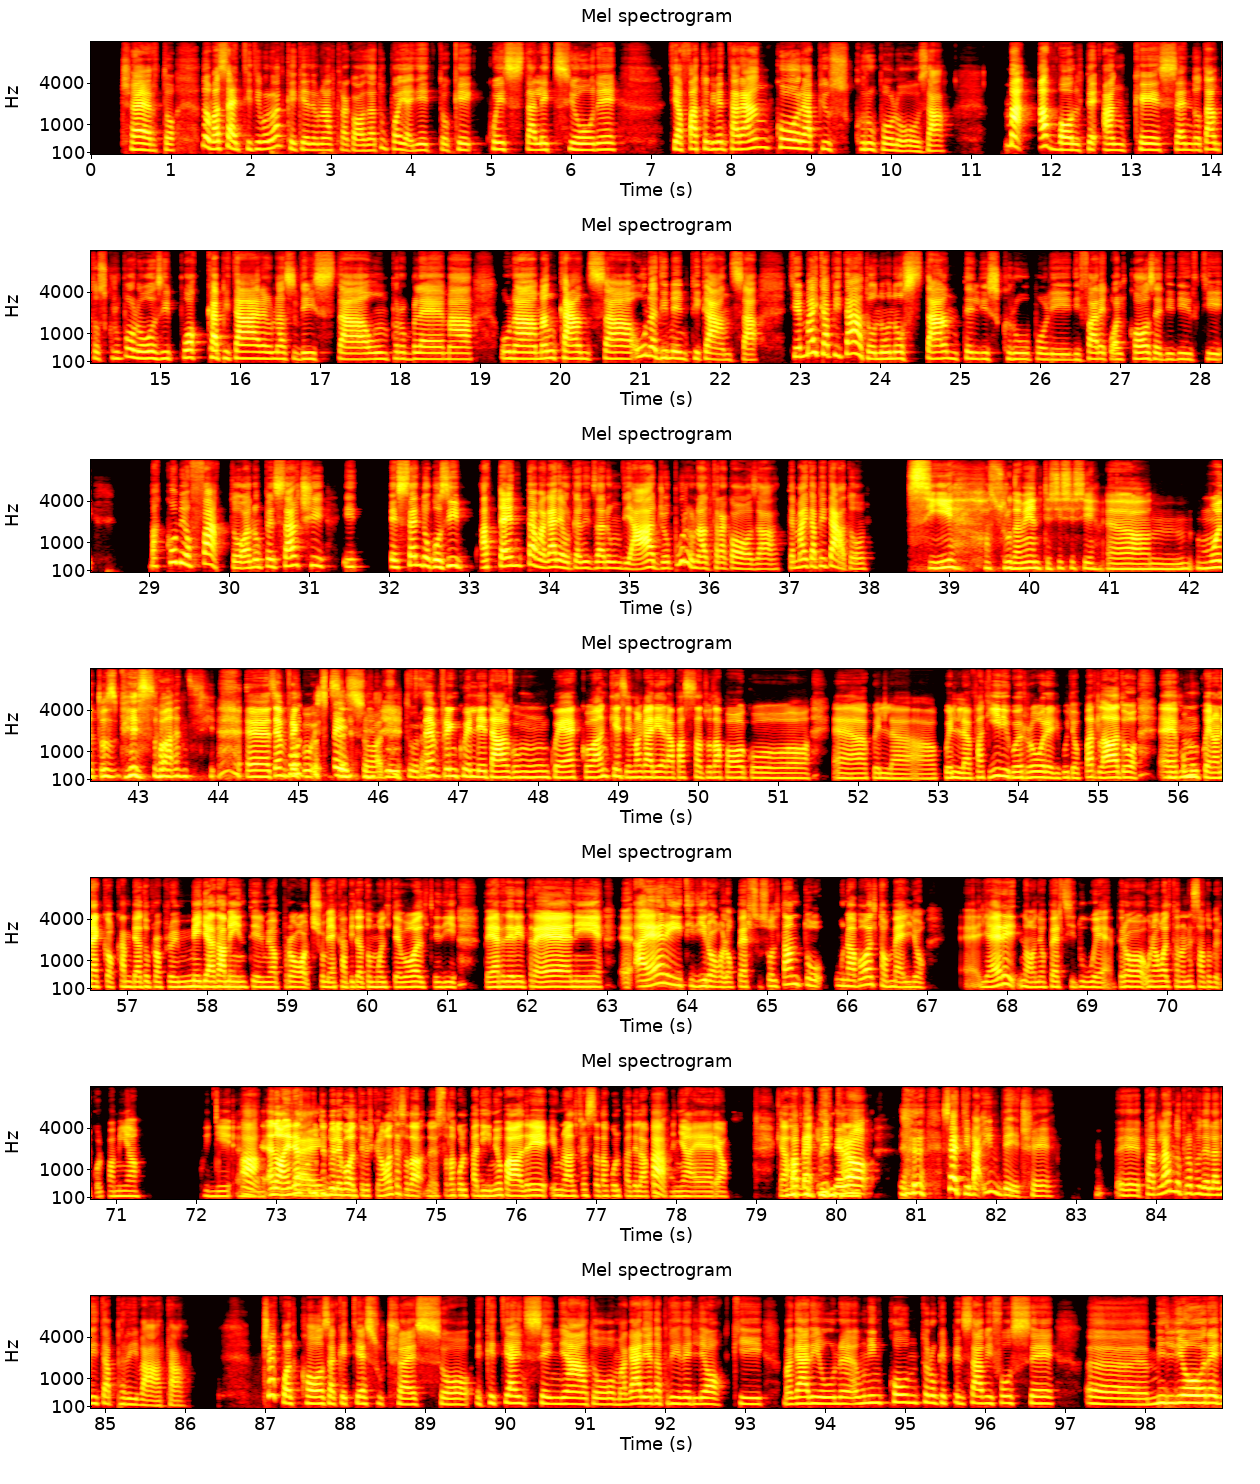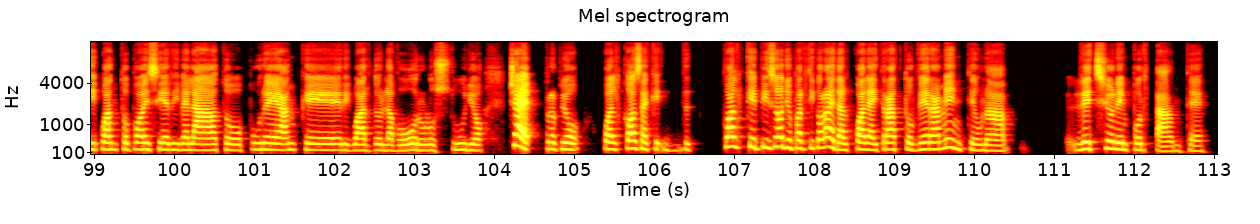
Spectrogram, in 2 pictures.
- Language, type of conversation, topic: Italian, podcast, Raccontami di un errore che ti ha insegnato tanto?
- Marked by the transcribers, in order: tapping; exhale; laughing while speaking: "spesso anzi"; laughing while speaking: "corse"; chuckle; laughing while speaking: "Molto"; laughing while speaking: "fatto ritardo"; chuckle; "proprio" said as "propio"; "proprio" said as "propio"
